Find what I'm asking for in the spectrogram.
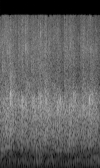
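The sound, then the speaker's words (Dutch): An audience applauds a volunteer who has come up on stage, a thick, continuous wash of many hands clapping at a steady level from start to finish. “Kijk, zij is moedig. Geef een applaus voor haar.”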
